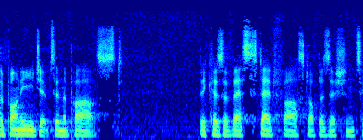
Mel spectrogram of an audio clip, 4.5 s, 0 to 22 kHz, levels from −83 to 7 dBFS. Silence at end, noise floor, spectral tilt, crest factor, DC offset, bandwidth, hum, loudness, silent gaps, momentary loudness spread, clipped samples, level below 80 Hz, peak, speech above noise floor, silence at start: 0 s; -60 dBFS; -3.5 dB/octave; 20 dB; under 0.1%; 17 kHz; none; -36 LUFS; none; 7 LU; under 0.1%; -62 dBFS; -18 dBFS; 24 dB; 0 s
